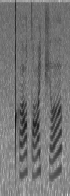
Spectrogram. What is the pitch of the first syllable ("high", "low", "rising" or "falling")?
rising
